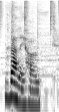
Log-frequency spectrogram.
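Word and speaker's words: Vallejo: that right now someone's told me how to pronounce it correctly Val ho um so that will be the next creation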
